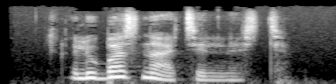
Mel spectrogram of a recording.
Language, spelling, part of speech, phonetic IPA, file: Russian, любознательность, noun, [lʲʊbɐzˈnatʲɪlʲnəsʲtʲ], Ru-любознательность.ogg
- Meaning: inquisitiveness, curiosity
